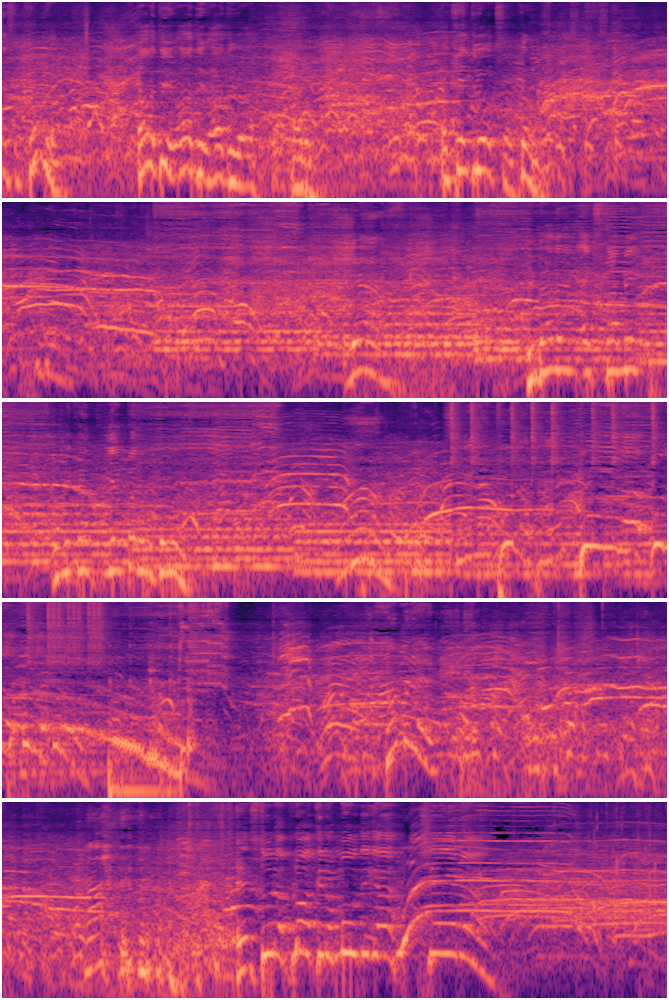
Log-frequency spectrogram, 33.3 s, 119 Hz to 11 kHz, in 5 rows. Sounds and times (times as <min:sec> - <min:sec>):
Music: 0:07.8 - 0:22.3.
